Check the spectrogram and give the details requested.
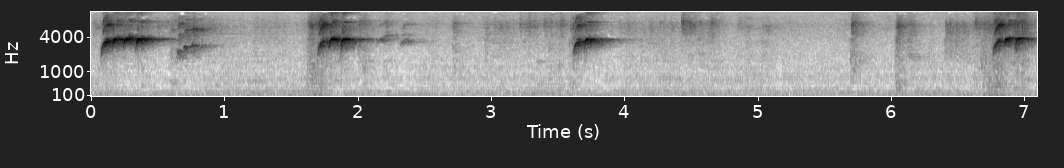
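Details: Female Belgian canary asking to mate, repeating bright, sharp chirped calls roughly every one and a half to two seconds, each loud and brief, with faint ticks between.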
